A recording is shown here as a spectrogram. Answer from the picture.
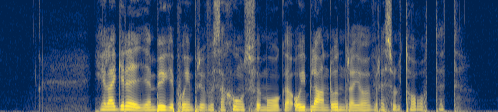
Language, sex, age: Swedish, female, 36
